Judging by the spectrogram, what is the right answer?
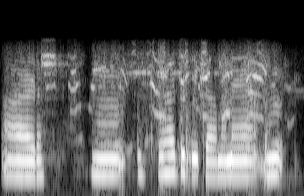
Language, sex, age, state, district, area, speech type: Santali, female, 18-30, West Bengal, Purba Bardhaman, rural, conversation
